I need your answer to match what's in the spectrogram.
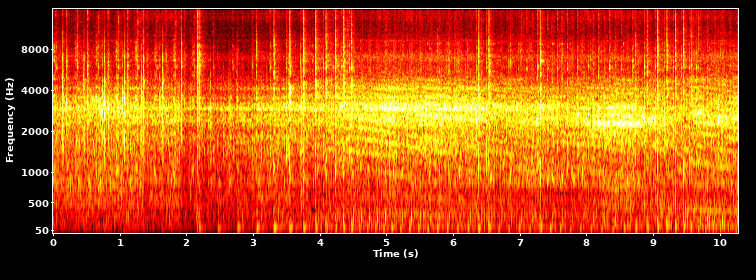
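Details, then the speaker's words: Single-cylinder diesel tractor engine with a power problem while working rice fields: it catches and settles into a heavy thudding beat of about 200 a minute. Low power; the cause is still unknown. "Nah di sini sudah kita lihat mesin sudah hidup, jadi suaranya agak berat ya guys, sehingga menyebabkan tenaganya kurang waktu dipakai menggarap sawah di lokasi ya guys."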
